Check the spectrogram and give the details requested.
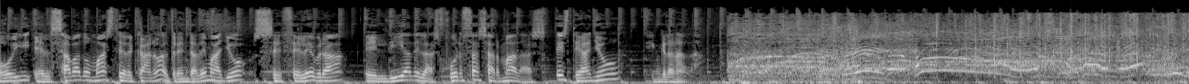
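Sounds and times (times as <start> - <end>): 
speech: 0.0 - 7.2
crowd cheering at Plaza Albert Einstein: 7.3 - 11.8.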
